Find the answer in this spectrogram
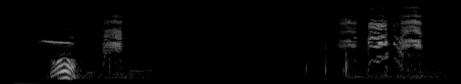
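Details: White-capped parrot flying free alongside a sun conure; a wavering, looping call is followed by a harsh squawk, then after a silent pause a quick burst of rasping, broadband screeches.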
